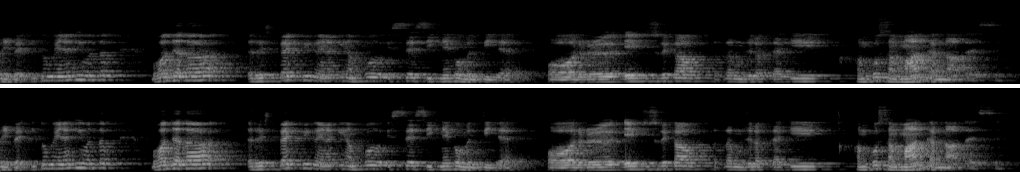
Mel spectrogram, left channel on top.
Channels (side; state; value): both; normal; correlation 0.57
